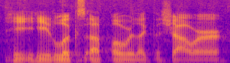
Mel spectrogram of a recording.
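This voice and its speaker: A man with a deep, low-pitched voice casually improvises narration as a player in a tabletop game. The sound carries long reverb. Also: fairly even intonation, normal speed, fairly bright tone, smooth.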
